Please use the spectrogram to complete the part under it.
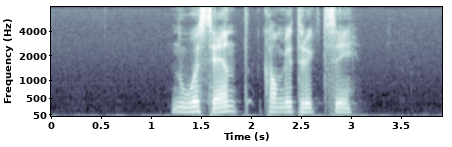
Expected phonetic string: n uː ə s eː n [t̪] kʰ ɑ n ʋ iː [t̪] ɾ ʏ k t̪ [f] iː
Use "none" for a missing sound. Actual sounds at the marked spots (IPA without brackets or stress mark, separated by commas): t̪, t̪ʰ, s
